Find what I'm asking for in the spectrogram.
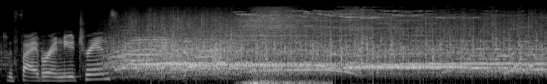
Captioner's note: audience applauds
